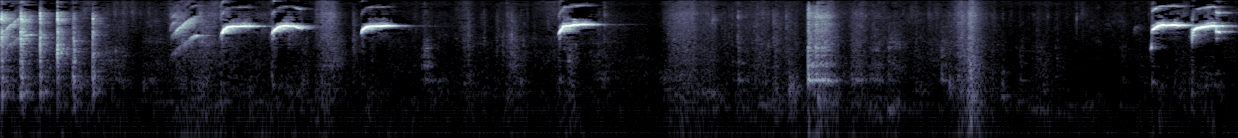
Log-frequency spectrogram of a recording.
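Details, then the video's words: Grey parrot giving a quick burst of clicks, then clear high whistles repeated in short groups, separated by pauses, with a final pair of whistles at the end. "Jako Papağanı Sesi"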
